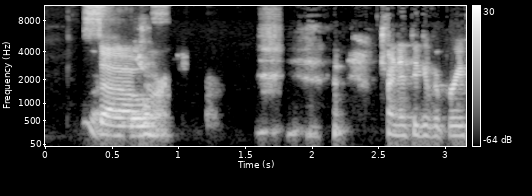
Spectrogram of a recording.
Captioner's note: laughs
